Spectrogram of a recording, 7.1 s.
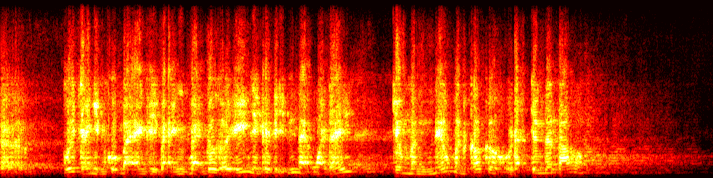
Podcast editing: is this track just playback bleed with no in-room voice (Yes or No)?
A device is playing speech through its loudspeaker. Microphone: Yes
